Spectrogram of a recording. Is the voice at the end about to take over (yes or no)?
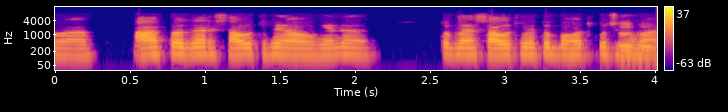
no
